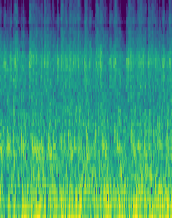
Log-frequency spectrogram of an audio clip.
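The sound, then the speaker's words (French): Police fire live ammunition at protesters in Baghdad: loud, dense automatic gunfire crackles in a continuous rapid stream from start to finish. “Ici à Bagdad, la police disperse à balles réelles les manifestants.”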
